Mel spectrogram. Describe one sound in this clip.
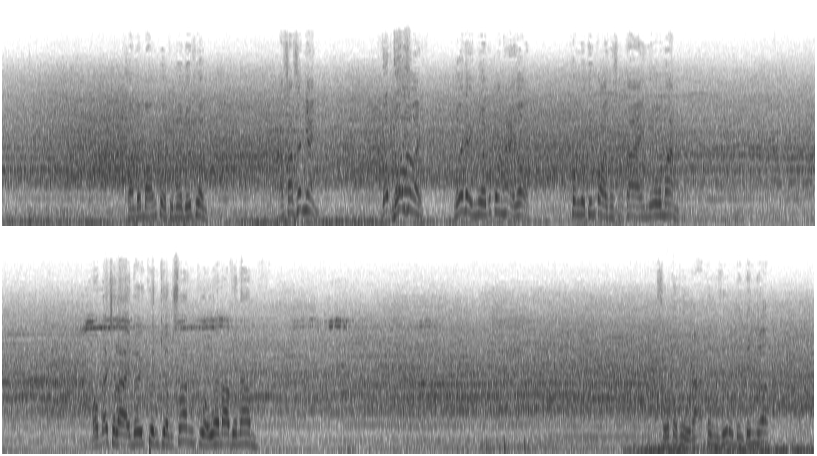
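A large crowd murmurs and cheers steadily outdoors.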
